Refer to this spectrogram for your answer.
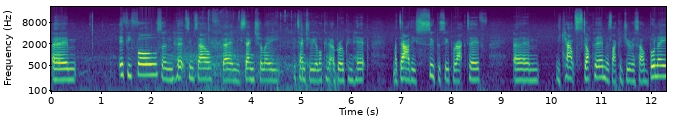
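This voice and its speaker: Recorded dry and close with no echo, a woman at medium pitch speaks at a moderate pace with fairly even intonation. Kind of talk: interview answer.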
